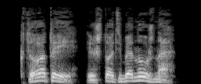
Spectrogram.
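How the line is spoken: Growled. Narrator (Russian): прорычал я

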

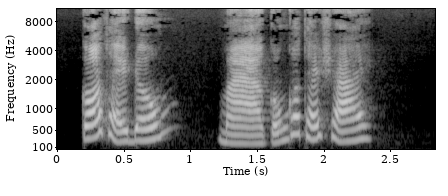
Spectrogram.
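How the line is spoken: Smiling. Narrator (Vietnamese): Hồ Duyệt mỉm cười, bảo

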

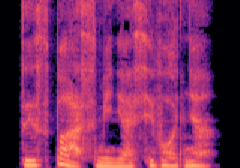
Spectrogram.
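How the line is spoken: Whispering. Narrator (Russian): прошептала она

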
